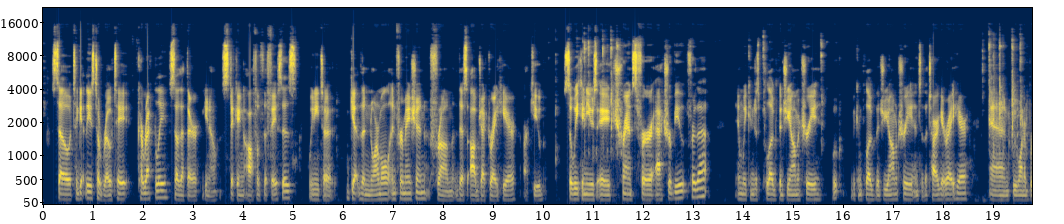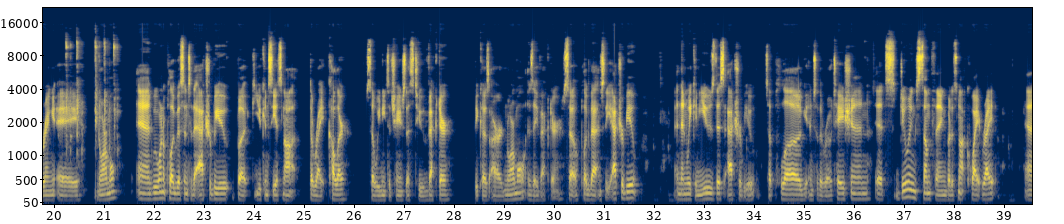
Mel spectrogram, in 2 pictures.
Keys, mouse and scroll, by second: 0.0 middle click, 1.1-2.1 drag, 3.4-3.7 middle drag, 4.4 middle drag, 4.9 scroll down 2, 5.1 middle click, 5.6 middle click, 5.9-6.4 scroll up 3, 6.8 click, 10.1 click, 10.2 x, 10.2 shift+a, 14.5-14.8 alt+right drag, 15.7 ctrl+right click, 16.8-17.5 drag, 17.8 click, 18.4 scroll up 2, 18.7 click, 18.7 middle click, 18.9 shift+a, 20.7 BackSpace, 21.5 middle click, 21.5 scroll up 1, 22.3-23.5 drag, 26.2-27.3 drag, 29.5-30.8 drag, 31.8-32.4 scroll down 4, 32.3 scroll up 1, 32.4 middle click, 33.2 middle click, 33.4 scroll down 1, 33.5 scroll up 1, 33.7 scroll down 1, 33.9 middle click, 34.6-36.2 drag, 36.3-37.9 middle drag, 38.9 scroll up 2, 39.2 middle click.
